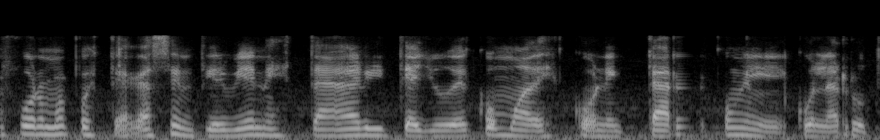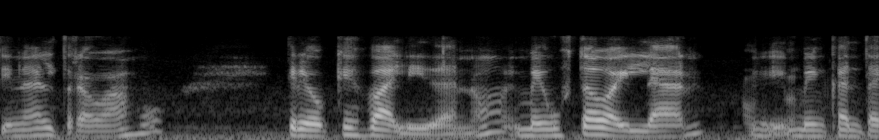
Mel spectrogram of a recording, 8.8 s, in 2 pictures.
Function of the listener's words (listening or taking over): listening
